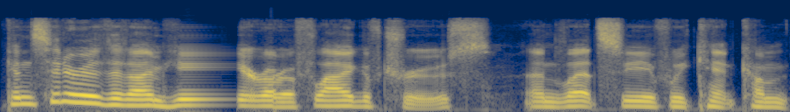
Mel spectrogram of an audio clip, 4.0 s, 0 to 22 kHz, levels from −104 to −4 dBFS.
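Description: Speech clip with three network-style glitches. At 0.91 s the sound hangs as a fading buzz or hiss for about 275 ms until 1.21 s, then resumes right where it stopped with nothing lost: likely a call audio freeze from delayed packets draining the jitter buffer. At 1.35 s there's a skip ahead: around 150 ms of audio just vanishes, and the two sides are stitched together with barely a hitch. From 1.73 s to 3.39 s a jitter buffer slow-down stretches things to about 92% speed, adding 141 ms by repeating pitch periods, so it drags a little while the pitch holds steady.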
